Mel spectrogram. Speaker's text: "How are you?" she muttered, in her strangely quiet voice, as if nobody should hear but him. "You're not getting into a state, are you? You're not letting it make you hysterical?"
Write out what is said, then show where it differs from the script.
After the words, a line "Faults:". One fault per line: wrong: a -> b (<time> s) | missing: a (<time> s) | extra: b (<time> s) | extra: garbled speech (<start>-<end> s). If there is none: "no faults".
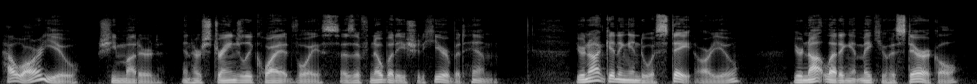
"How are you?" she muttered, in her strangely quiet voice, as if nobody should hear but him. "You're not getting into a state, are you? You're not letting it make you hysterical?"
Faults:
no faults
